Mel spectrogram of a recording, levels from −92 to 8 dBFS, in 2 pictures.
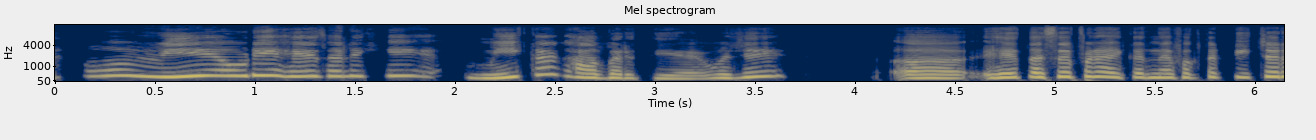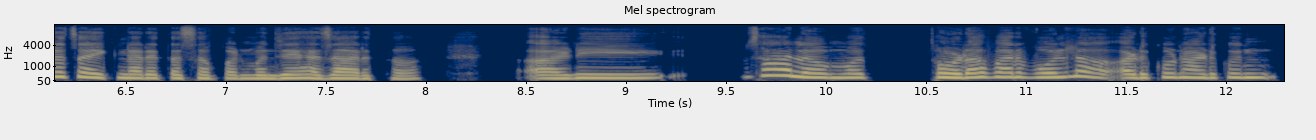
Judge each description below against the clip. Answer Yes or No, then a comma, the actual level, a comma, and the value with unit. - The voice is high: Yes, very high, 255 Hz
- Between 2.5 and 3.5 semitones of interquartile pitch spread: No, wide, 5.4 semitones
